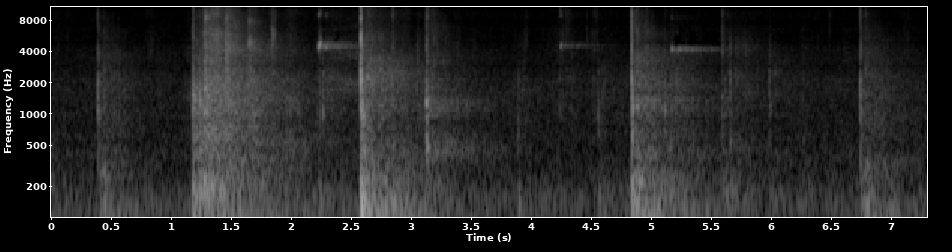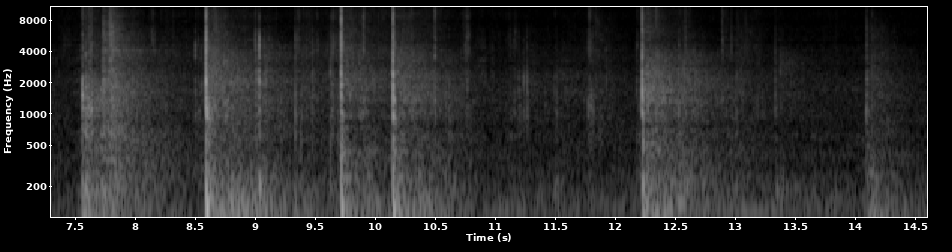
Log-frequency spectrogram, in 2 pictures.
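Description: A basketball bouncing on a hardwood gym floor during shooting practice: about nine sharp thuds at uneven spacing, each followed by the long echo of a large gym hall.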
